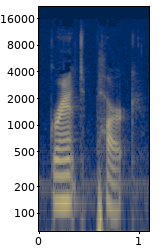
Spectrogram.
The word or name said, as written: Grant Park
